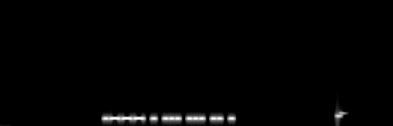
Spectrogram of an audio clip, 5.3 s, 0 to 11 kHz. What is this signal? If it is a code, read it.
Morse code, heard as a keyed tone, about 31 wpm, 700 Hz. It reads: JESSIE
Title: USA Common Names - 30wpm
